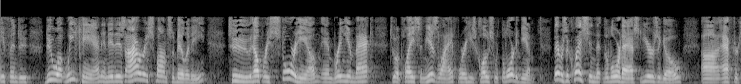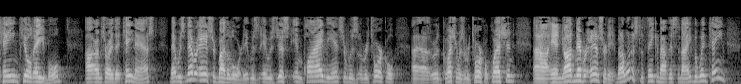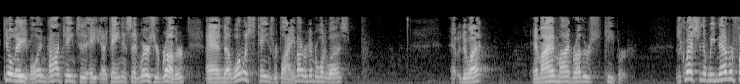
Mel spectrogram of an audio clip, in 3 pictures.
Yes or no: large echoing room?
yes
